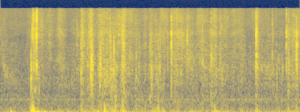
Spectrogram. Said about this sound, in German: Kannst du das hören? Das das knisternde Papier des Drehbuchs.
